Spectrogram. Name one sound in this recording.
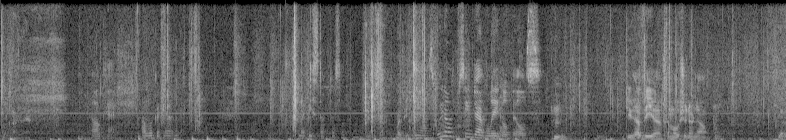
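Papers rustle and shuffle close to a microphone.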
